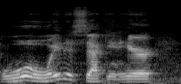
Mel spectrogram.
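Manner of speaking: ordinary talk, nothing marked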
